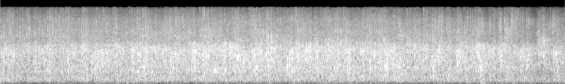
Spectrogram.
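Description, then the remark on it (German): Sustained audience applause given to God, a dense, steady wash of many hands clapping at an even loudness for several seconds, with no speech over it. “Hey, geben wir doch Gott Applaus, dass wir sein Licht sein dürfen.”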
